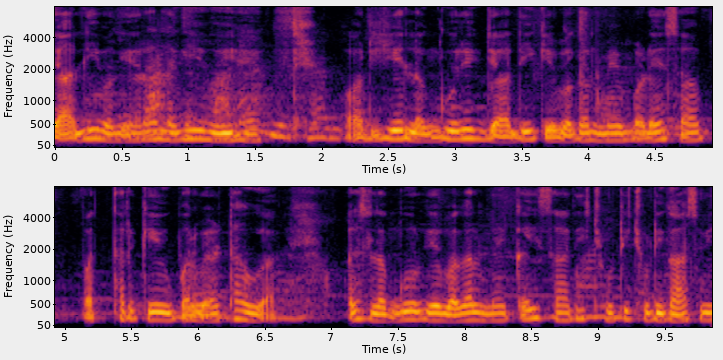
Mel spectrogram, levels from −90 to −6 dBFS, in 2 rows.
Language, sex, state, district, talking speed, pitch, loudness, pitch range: Hindi, female, Uttar Pradesh, Jalaun, 200 wpm, 170 Hz, -27 LUFS, 155-185 Hz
